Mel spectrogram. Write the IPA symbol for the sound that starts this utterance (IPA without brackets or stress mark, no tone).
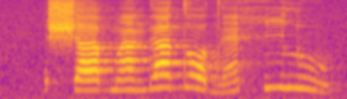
ʃ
